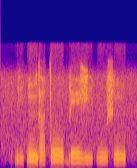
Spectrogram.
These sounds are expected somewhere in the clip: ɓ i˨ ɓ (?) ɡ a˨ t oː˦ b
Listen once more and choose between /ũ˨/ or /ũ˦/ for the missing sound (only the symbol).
ũ˦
